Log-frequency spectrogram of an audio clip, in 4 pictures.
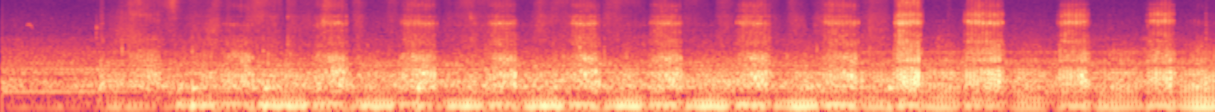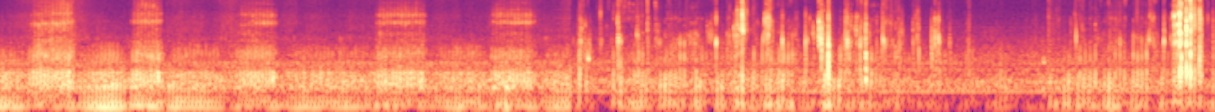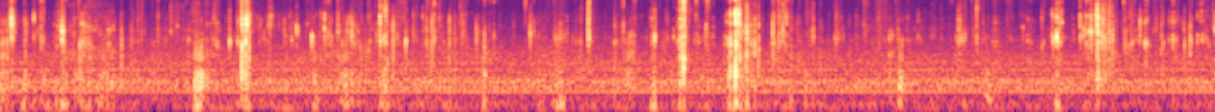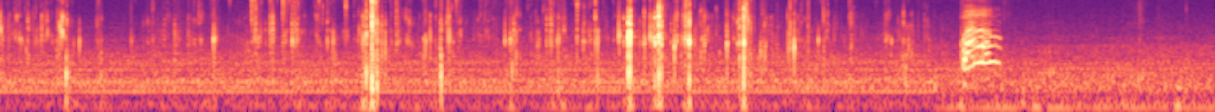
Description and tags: Internal, kitchen. Close-up sound of cat purring, purring while eating crunchy treats, and then a small 'more' meow at the end.
Recorded on a Zoom recorder.
ADPP, cat, crunching, domestic, eating, purr, purring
